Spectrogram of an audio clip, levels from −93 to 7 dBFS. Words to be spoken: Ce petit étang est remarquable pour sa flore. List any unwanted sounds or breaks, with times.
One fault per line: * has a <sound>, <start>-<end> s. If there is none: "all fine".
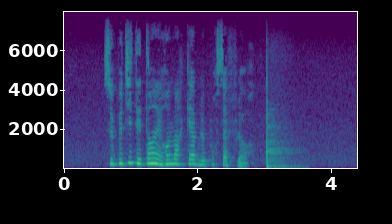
* has a thud, 3.0-3.7 s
